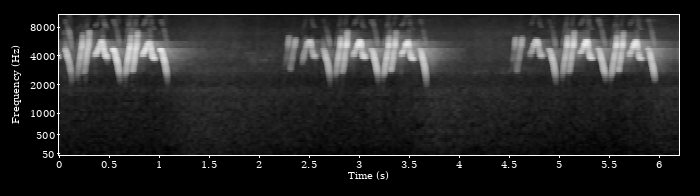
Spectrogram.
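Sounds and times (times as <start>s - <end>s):
common yellowthroat song: 0.0s - 1.2s, 2.3s - 3.9s, 4.6s - 6.1s.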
